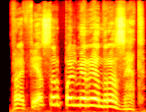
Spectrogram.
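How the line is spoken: Exclamation. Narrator (Russian): воскликнул он

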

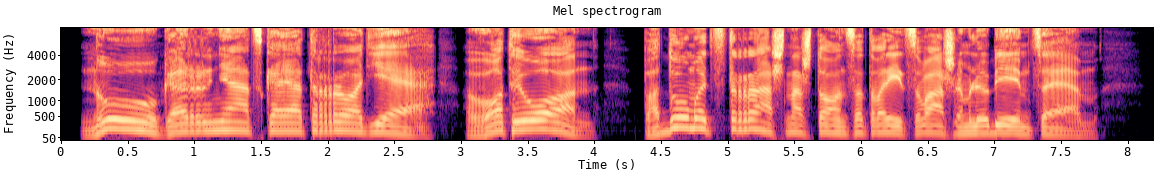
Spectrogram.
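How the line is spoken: Joyful group yelling. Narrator (Russian): Ковбои радостно завопили

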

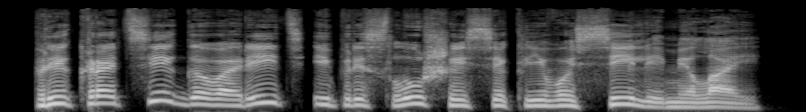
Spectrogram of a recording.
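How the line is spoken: Stern scolding. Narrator (Russian): строго отчитал вставший царь

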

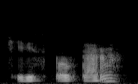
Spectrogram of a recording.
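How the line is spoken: Soft and ingratiating. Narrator (Russian): Мягко и вкрадчиво Мулин отвечал

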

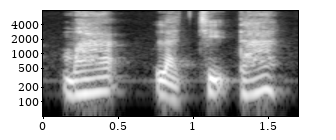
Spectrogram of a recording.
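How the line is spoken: Stammering. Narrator (Vietnamese): Tôi lắp bắp nói

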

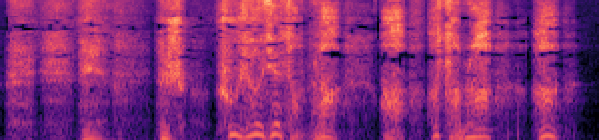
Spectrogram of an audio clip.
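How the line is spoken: Urgent anxious speech. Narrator (Chinese): 卢老头急切地说

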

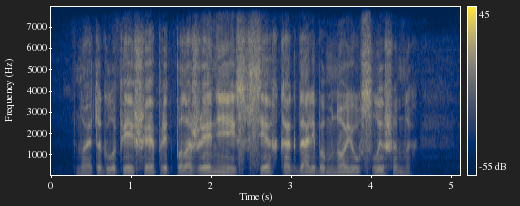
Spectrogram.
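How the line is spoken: Calm. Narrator (Russian): спокойно сказала Лис

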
